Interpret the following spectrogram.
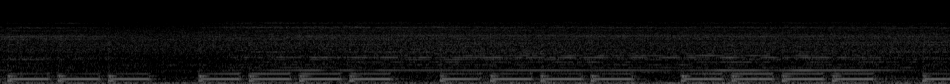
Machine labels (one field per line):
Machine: slide rail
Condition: normal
